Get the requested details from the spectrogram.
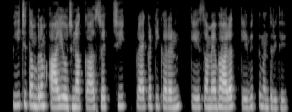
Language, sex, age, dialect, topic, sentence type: Hindi, female, 18-24, Marwari Dhudhari, banking, statement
